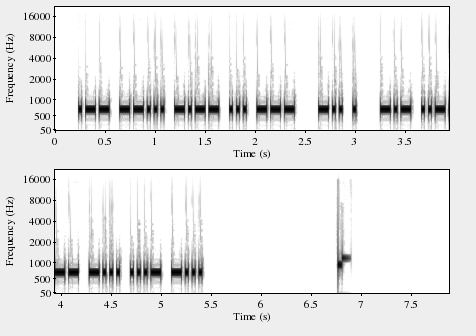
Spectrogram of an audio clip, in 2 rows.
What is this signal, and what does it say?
Morse code, heard as a keyed tone, about 36 wpm, 700 Hz. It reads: W7YSO DE K2BVB
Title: USA Callsign DE Callsign - 5 Characters - 35wpm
